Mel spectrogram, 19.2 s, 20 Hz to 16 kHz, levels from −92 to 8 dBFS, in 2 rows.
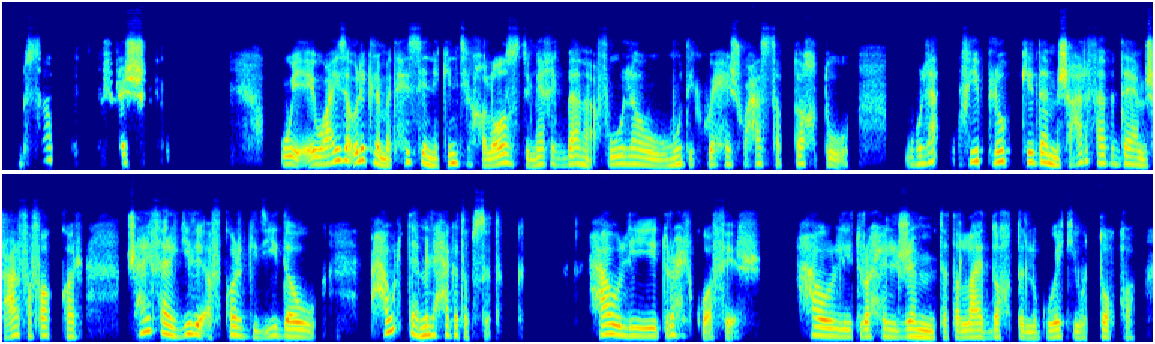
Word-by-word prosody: بالضبط - - -10 0.2
وتrefresh - - +2
كده. - - -31 0.9
و 170 -1 +2
وعايزة 235 +10 +4
أقُول 230 - +5
لِك 250 - +1
لمّا - - +3
تحسّي 215 -1 -3
إنِك 145 -1 -2
أنتِ 190 0 -1
خلاص 175 +7 +1
دماغِك 165 0 -4
بقى 170 +5 0
مقفولة 165 +2 -3
ومودِك 145 +3 -4
وحش - - -2
وحاسة - - -4
بضغط - - -3
و - - -4 0.5
ولأ 170 +2 -2
وفي 225 +1 -1
block 220 0 +1
كده 205 -1 +3
مش 155 -6 +5
عارفة 200 -2 -2
أبدِع، 170 -2 -2
مش 140 -2 +2
عارفة 190 - +1
أفكّر، 175 -4 -2 0.4
مش - - +3
عارفة 250 -3 +3
ييجي 190 +2 +2
لي 205 - +4
أفكار 190 -2 0
جديدة 160 +1 +1
و 145 -3 +1 0.4
حاولي 265 +6 +2
تعملي 185 -2 +2
حاجة 185 0 0
تبسطِك، - - -7 0.5
حاولي 175 -4 +3
تروحي 190 +3 -1
الكوافير، 485 -1 -3 0.3
حاولي 165 -4 +2
تروحي 155 0 0
الgym، 150 -2 +3
تطلّعي 140 +1 +1
الضغط 145 +1 -4
اللي 130 -2 -2
جواكِ 145 +4 0
والطاقة، 65 - -4
170 Hz, 165 wpm, -27 LUFS, 150-200 Hz, 0.9 s, أقُول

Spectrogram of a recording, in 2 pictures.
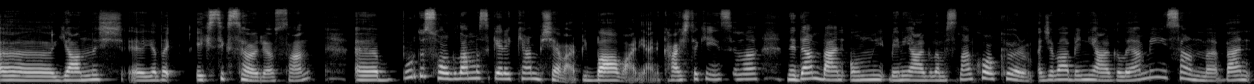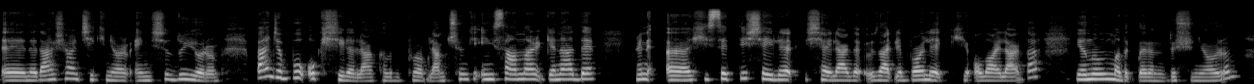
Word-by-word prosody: eee, 185 -2 +4
yanlış, 210 +3 +2
eee, 185 - -1
ya 190 +1 +1
da - - +5 0.3
eksik 205 +5 0
söylüyorsan, 175 - 0 0.4
eee, 200 0 +5 0.3
burada 355 +5 -2
sorgulanması 275 -2 +4
gereken 260 -1 +1
bir - - -5
şey 215 -6 0
var, - - -7
bir 190 -2 -6
bağ 195 -1 +8
var, - - -5
yani. - - -11
Karşıdaki 205 +6 -2
insana 235 +2 -4 0.3
neden 265 +4 +4
ben, 205 -1 +4
onun 210 +1 -1
beni 195 +2 -1
yargılamasından 195 +4 -2
korkuyorum, 255 - +1
acaba 210 +3 -1
beni 215 +1 0
yargılayan 190 +4 -1
bir 320 - -7
insan 290 -7 -1
mı, 180 -3 -5
ben, 205 +1 +1
eee, 185 0 +2
neden 205 +4 0
şu 245 +3 -6
an 255 - -2
çekiniyorum, 215 -6 -5
endişe 185 +5 -5
duyuyorum? 185 -9 0 0.4
Bence 315 -4 +2
bu 305 - +1
o 265 -2 0
kişiyle 205 -7 -2
alakalı 170 +1 -7
bir 170 - -18
problem 175 -2 -5
çünkü 240 +7 -4
insanlar 240 0 +1
genelde, 235 +2 0 0.4
hani, 240 +1 +2 0.2
eee, 200 0 +4
hissettiği 250 +6 +2
şeyle 225 -7 +1
şeylerde 195 -3 0
özellikle 190 -1 -1
böyleki 200 -2 +1
olaylarda 180 - -1 0.4
yanılmadıklarını 205 -8 +2
düşünüyorum. 180 - -5
210 Hz, 145 wpm, -24 LUFS, 185-245 Hz, 0.4 s, bağ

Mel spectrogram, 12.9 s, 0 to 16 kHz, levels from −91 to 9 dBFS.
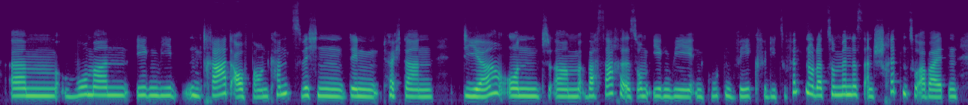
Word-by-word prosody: ähm, 230 0 +3
wo 220 +5 -1
man 250 +1 +2
irgendwie 240 -2 0
'n 245 -3 0
Draht 250 +6 +1
aufbauen 210 0 0
kann 285 +6 -1
zwischen 225 -4 0
den 220 +3 +2
Töchtern, 215 -3 -1 0.4
dir 230 +6 +4
und, 225 -1 +2
ähm, 215 0 +1
was 225 +1 -1
Sache 290 +2 -1
ist, 215 0 -2
um 225 0 -1
irgendwie 215 -2 -1
'n 210 -3 -5
guten 220 -2 -6
Weg 215 0 -2
für 220 - -9
die 205 -1 -6
zu 215 +2 -20
finden 345 - 0
oder 245 -5 +1
zumindest 265 +1 +1
an 220 - -3
Schritten 315 - -5
zu 240 -4 -4
arbeiten, 215 0 0
225 Hz, 150 wpm, -23 LUFS, 215-250 Hz, 0.4 s, dir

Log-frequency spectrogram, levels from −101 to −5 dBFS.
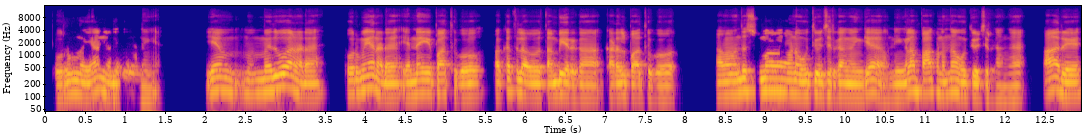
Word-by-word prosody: பொறுமையா 115 +3 0
நடக்கனும் 105 -4 -4
நீங்க. 85 -2 -10 0.7
ஏம் 150 -1 -1 0.5
மெதுவா 170 +5 +5
நட. 105 - +1 0.5
பொறுமையா 145 +7 +2
நட. 105 - +2 0.3
என்னையே 125 +2 +2
பாத்துக்கோ. 115 -3 0 0.3
பக்கத்துல 130 +3 +2
ஒரு 105 - +2
தம்பி 115 +3 +3
இருக்கான். 100 -1 -1 0.2
கடல் 110 +1 0
பாத்துக்கோ, 95 -1 -1 0.7
அவன் 120 +1 +2
வந்து 140 +3 +3
சும்மாவா 140 0 +2
அவன 125 -2 +1
ஊத்தி 120 +1 +2
வைச்சிருக்காங்க 110 -2 0
இங்க? 125 +6 +1 0.3
நீங்க 105 0 +1
எல்லாம் 140 0 0
பாக்கணும்னு 130 -1 -1
தான் 130 - +1
ஊத்தி 110 -1 +1
வைச்சிருக்காங்க. 95 -2 -6 0.4
பாரு. 135 -5 +4
120 Hz, 140 wpm, -24 LUFS, 105-135 Hz, 0.7 s, மெதுவா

